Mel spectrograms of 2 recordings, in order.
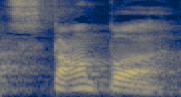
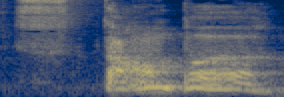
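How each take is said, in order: First: Said in the usual way. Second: Stompa in a Schwarzenegger accent, higher and louder. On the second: Shown as a demonstration. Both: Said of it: "I always had to say her name with, like, a Schwarzenegger accent".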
